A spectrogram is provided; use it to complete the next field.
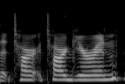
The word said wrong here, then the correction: Targaryen: Tar Targaryen the dragons.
